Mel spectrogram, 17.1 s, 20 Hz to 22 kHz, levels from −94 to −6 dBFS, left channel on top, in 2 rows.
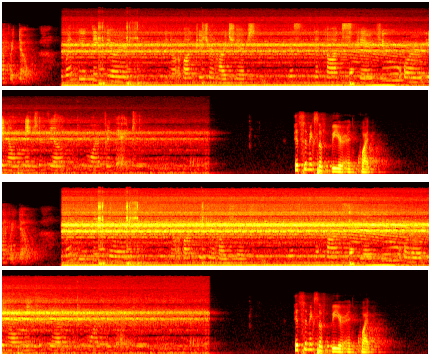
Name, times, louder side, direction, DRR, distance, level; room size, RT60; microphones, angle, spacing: voice 1, 0.0-2.5 3.2-5.4 5.7-11.3, left 4 dB, 85° left, 6 dB, 6.5 m, -36 dB
sound 1, 1.2-12.7, right 9 dB, 45° right, 1.0 m, -23 dB
voice 2, 14.4-15.9, left 1 dB, 25° left, 10 dB, 1.4 m, -24 dB
28.0 x 23.5 x 8.2 m, 0.91 s
head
